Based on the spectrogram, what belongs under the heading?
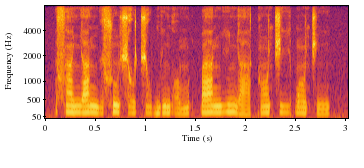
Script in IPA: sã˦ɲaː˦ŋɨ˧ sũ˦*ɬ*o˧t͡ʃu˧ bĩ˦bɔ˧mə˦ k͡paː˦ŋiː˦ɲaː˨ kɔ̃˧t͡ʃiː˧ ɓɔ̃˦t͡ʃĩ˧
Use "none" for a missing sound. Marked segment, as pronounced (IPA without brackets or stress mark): ʃ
